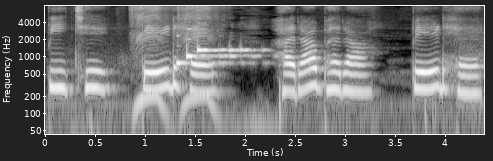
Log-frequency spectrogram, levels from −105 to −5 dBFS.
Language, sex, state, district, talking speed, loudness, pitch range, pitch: Hindi, female, Haryana, Jhajjar, 95 wpm, -16 LUFS, 260-285 Hz, 270 Hz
